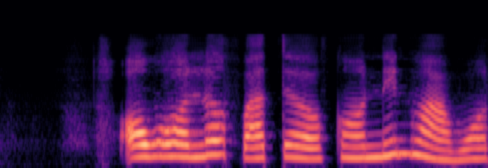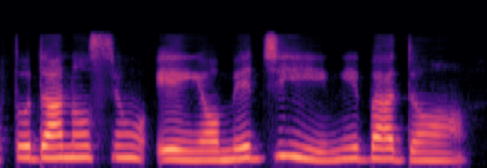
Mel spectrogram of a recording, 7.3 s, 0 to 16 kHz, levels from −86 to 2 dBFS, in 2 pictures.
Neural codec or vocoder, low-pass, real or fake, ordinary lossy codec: codec, 16 kHz, 0.3 kbps, FocalCodec; 7.2 kHz; fake; none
